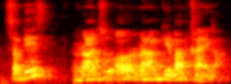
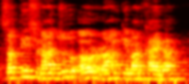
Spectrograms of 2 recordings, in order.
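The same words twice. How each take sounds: First: There is a pause after the first name. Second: The name runs straight on without a pause. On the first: One person eats after the other two. The speaker calls it right. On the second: The sentence makes no sense. The speaker calls it wrong.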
